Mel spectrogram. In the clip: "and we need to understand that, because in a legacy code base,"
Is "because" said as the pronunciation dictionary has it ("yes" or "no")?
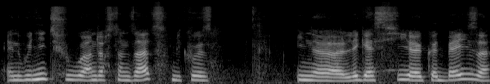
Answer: yes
